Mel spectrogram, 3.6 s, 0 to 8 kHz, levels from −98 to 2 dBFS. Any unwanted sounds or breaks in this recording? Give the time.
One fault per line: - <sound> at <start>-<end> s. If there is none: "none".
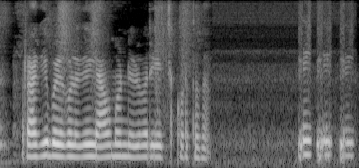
- laugh at 3.0-3.5 s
